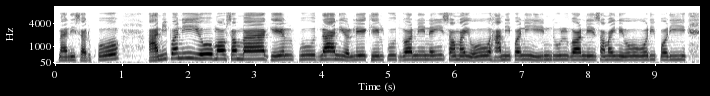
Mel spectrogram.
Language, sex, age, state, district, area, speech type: Nepali, female, 60+, West Bengal, Kalimpong, rural, spontaneous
